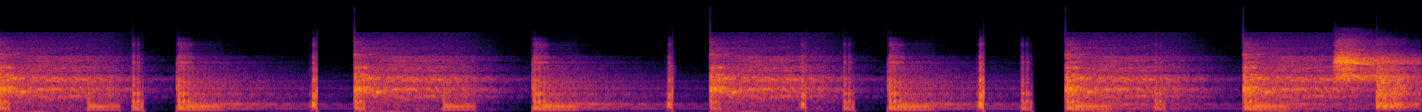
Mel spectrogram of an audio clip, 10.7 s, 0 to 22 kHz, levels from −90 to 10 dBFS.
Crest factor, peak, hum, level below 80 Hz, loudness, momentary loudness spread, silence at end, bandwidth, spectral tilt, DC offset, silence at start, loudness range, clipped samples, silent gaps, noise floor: 22 dB; -2 dBFS; none; -52 dBFS; -21 LUFS; 17 LU; 0 s; 7.6 kHz; -7 dB/octave; under 0.1%; 0 s; 6 LU; under 0.1%; none; -43 dBFS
